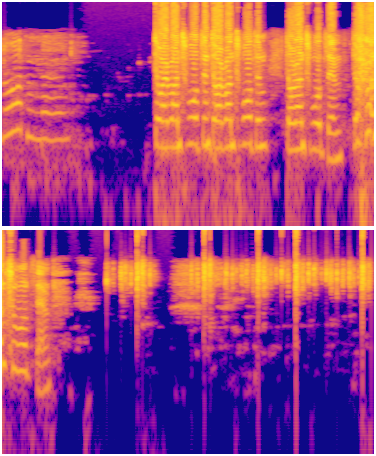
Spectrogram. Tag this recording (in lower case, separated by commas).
speech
